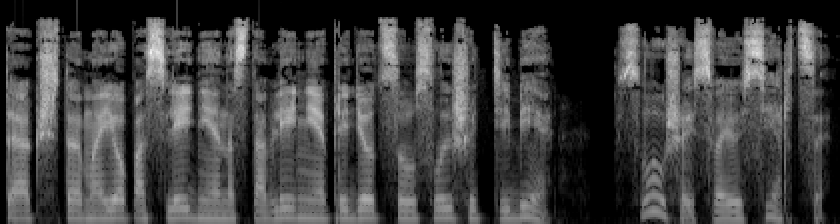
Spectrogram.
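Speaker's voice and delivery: put-on low old man, slowing to the end; deep-pitched, subdued elder's farewell; ghostly old man. A narrator's reading. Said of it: "Призрачная фигура закряхтела".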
